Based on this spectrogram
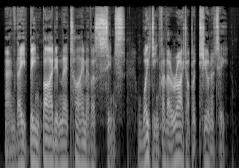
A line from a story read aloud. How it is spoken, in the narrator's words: Cole snarled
